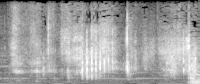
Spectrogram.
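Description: Quiet background music, with paper and packaging rustling for about the first second as the instruction manual is handled. A woman's voice starts at the very end.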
